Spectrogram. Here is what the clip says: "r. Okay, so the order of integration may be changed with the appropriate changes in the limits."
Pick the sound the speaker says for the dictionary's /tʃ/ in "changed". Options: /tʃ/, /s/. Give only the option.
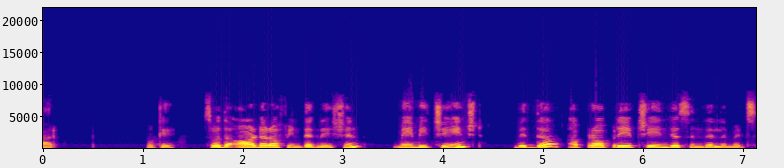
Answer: /tʃ/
